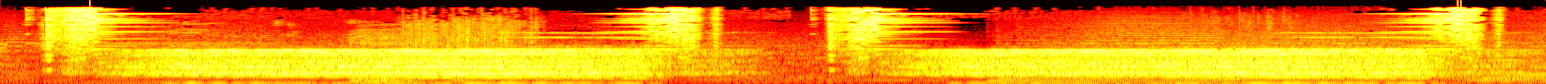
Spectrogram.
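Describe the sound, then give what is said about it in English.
A loud electronic stream transition sound effect plays twice in a row, each pass opening and closing with a bright whooshing burst around a sustained, droning synthetic hum. No voices are heard. “You timed that perfectly with the transition sound”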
